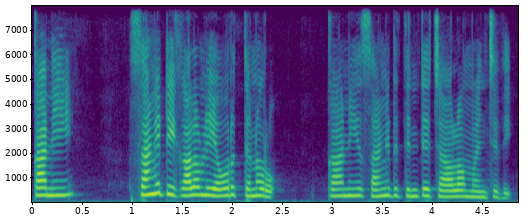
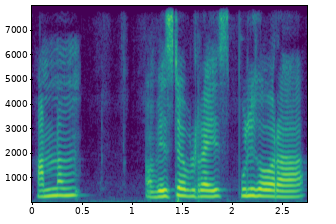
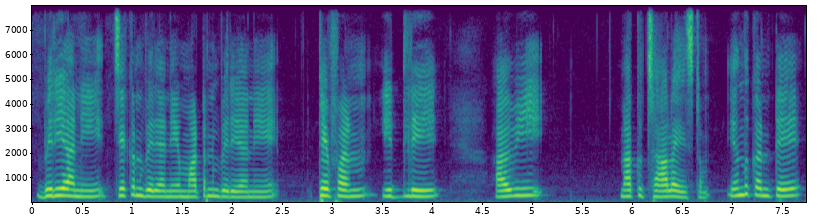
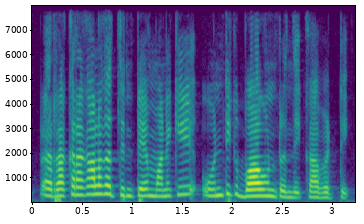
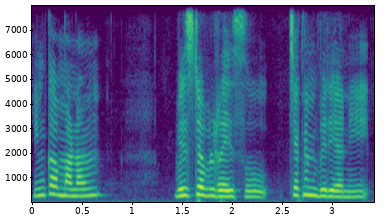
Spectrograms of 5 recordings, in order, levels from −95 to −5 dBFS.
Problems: background sounds at intervals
